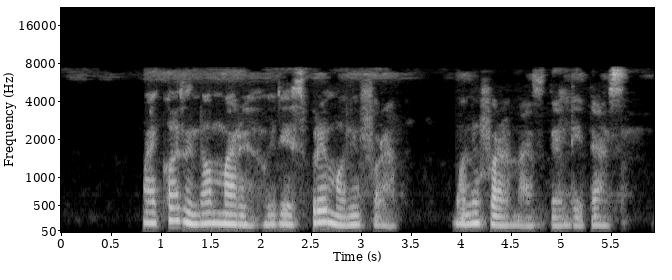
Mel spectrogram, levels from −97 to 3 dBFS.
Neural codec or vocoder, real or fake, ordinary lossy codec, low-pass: none; real; none; 7.2 kHz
